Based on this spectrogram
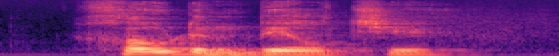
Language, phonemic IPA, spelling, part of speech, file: Dutch, /ˈɣodə(n)ˌbelcə/, godenbeeldje, noun, Nl-godenbeeldje.ogg
- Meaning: diminutive of godenbeeld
